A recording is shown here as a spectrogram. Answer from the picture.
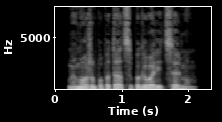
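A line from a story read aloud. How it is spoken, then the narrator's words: Hoarse. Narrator (Russian): хрипло сказал я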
